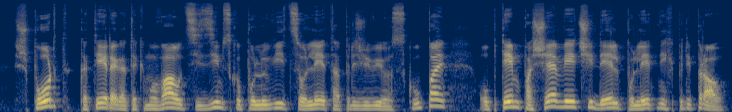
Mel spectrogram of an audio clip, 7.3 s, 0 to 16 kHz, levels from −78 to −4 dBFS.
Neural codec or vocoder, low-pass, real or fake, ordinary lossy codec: none; 14.4 kHz; real; none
